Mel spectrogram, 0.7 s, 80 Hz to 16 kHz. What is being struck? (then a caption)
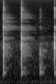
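Plastic cup. A plastic cup is tapped four times at an even pace, giving short, bright, hollow clicks. Each tap is sharp and centered around 2 kHz, then fades quickly with almost no low end.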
